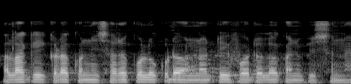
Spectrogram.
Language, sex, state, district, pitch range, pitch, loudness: Telugu, male, Andhra Pradesh, Sri Satya Sai, 100-110 Hz, 105 Hz, -20 LUFS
